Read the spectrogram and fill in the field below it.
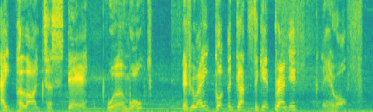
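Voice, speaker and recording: Over loud music in the background, a man does a put-on character voice at a moderate pace. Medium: machinima. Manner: crude, slangy.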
